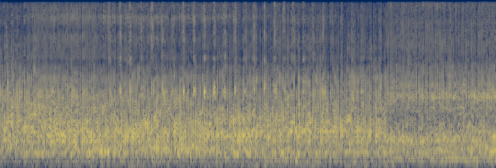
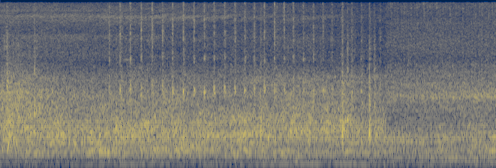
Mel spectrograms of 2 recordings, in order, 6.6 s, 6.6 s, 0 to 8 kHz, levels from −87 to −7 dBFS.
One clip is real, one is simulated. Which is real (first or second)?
second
